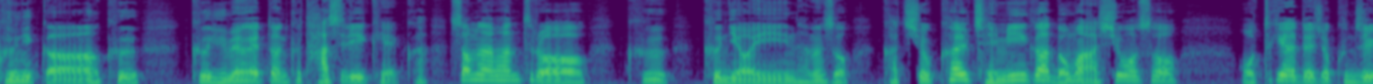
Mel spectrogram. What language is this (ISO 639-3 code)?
kor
